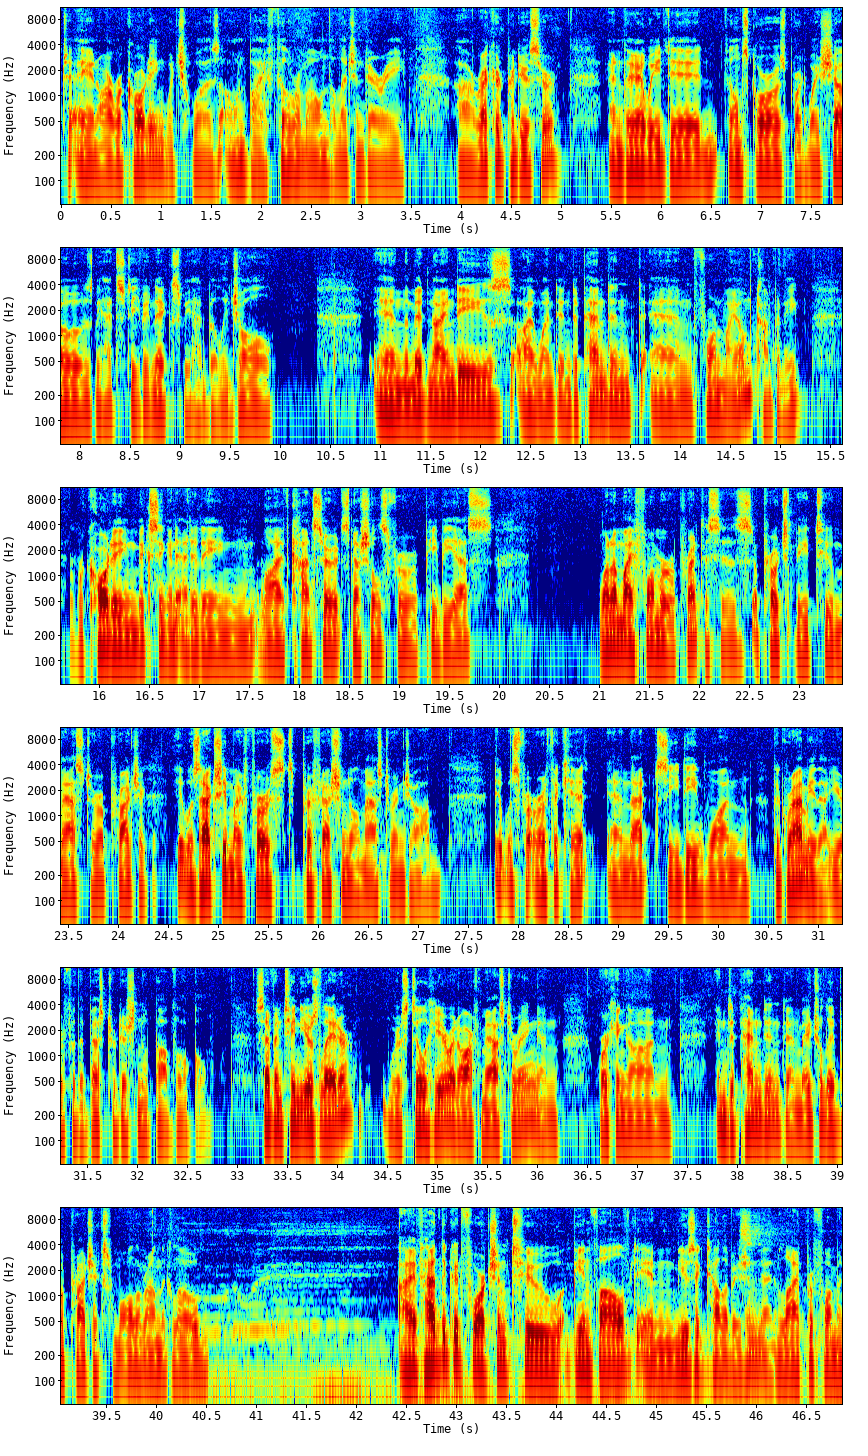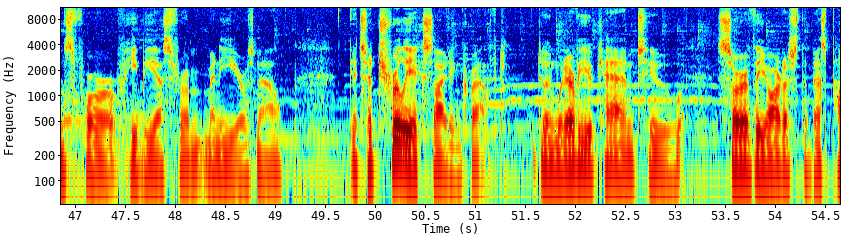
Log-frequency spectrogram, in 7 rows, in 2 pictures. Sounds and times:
Speech: 0:00.0 - 0:10.0, 0:10.9 - 0:20.0, 0:21.0 - 0:40.6, 0:42.4 - 0:49.1, 0:49.7 - 0:54.6.

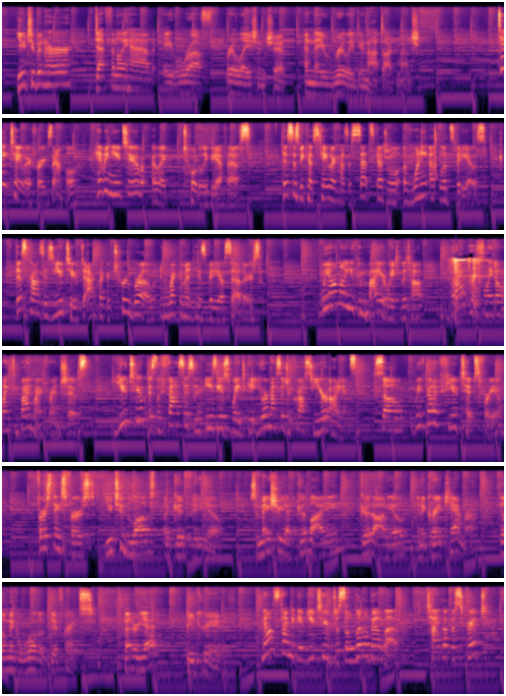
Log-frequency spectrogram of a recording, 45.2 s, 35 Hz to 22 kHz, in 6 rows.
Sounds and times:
Music: 0:00.0 - 0:45.1
Speech: 0:00.2 - 0:00.8, 0:01.4 - 0:06.3, 0:07.5 - 0:11.2, 0:11.8 - 0:18.9, 0:19.8 - 0:21.4, 0:22.1 - 0:30.1, 0:30.7 - 0:44.9.

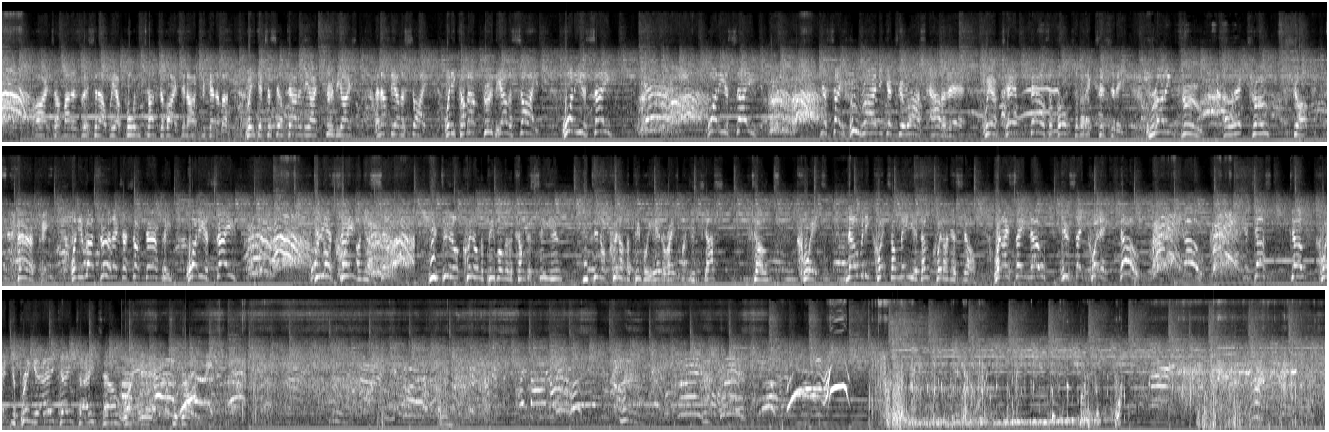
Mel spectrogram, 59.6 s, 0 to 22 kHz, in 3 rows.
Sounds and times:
Music: 0:00.0 - 0:59.5
Outside, urban or manmade: 0:00.0 - 0:59.5
Speech: 0:00.4 - 0:09.2, 0:12.3 - 0:23.4, 0:24.5 - 0:42.9.

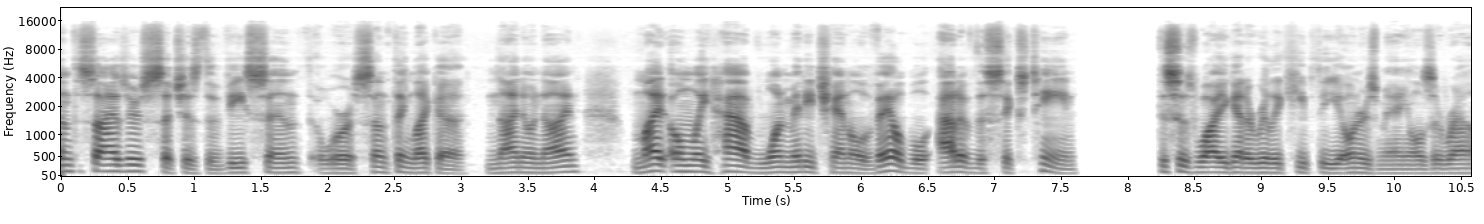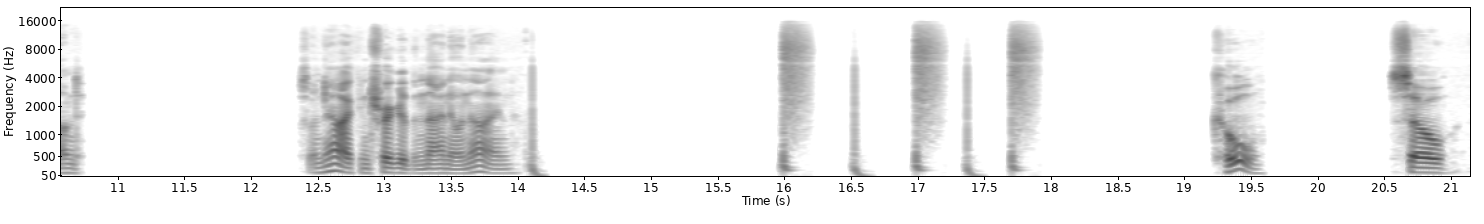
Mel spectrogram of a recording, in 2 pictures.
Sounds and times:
Speech: 0:00.0 - 0:07.6, 0:08.3 - 0:10.8, 0:12.4 - 0:14.1, 0:19.2 - 0:19.6, 0:20.6 - 0:21.1.

